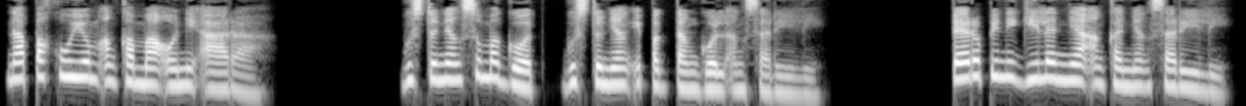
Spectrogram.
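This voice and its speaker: Woman, Filipino accent, mid-pitched, scripted dramatic storytelling, romance narrator, dry recording. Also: expressive, moderate pace, a little mellow, dry recording.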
